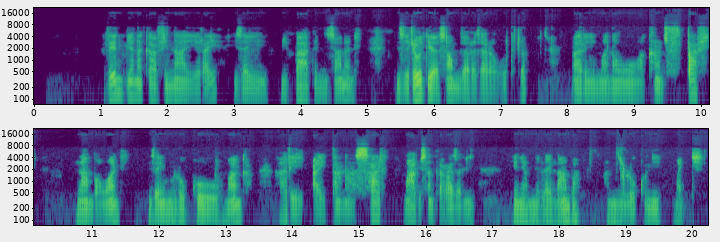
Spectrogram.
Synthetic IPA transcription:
renipianakəvinaiɾaj | izaj | mib̥abinizanani̥ | iziɾewd̪eəsamuzaɾazaɾəut̪i̥ʈ͡ʂə | a̰ɾimanawakʰand͡zu̥fu̥t̪a̰fi̥ | lambawani̥ | izajmilukumaŋɡə̥aɾiait̪anəsa̰ɾi̥ | mabisaŋka̰ɾazani | enaminilajlambəaminilukuni | majt̪i̥

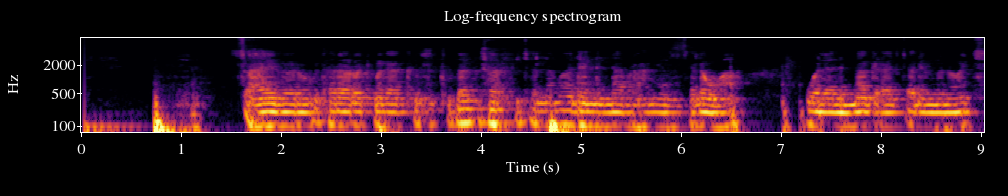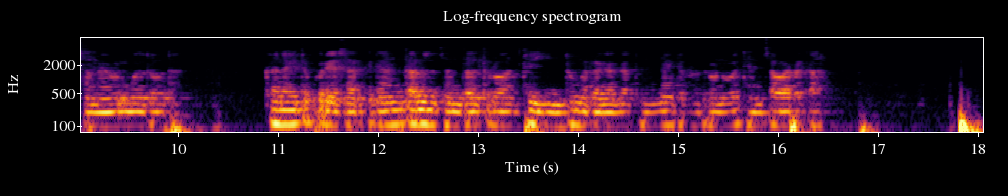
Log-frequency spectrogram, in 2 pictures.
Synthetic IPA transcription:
sʼəhajbəɾokʼt̪ʰəɾaɾo̞t͡ʃːməkʰakʼːəβsɨt̪ʰʼːɨbət̪safit͡ʃʼɛlːəmad̪ənɨnːabɨɾhanjazəzələwha | wɔlalɨnːaɡəɾat͡ʃʼːad̪əmːənəwot͡ʃːsəmajunməlt̪ʰəwt̪ʰal | kʰəlajt̪ʼɨkʼːɨɾjɛsaɾɡɨd̪ant̪ʼamzɨt̪ʰənt̪ʼəlt̪ʼɨɾowalt̪ʰɨjɪnt̪ʰumərːəɡaɡat̪ʰɨnɨnːajɛt̪ʰəfət̪ʼɾonɨwət̪jansʼəβarːəkʼal

